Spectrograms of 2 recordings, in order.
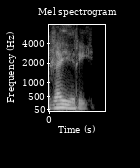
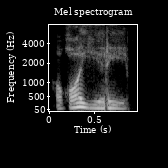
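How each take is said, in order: First: The first consonant is light and plain. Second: The first consonant is heavy and emphatic. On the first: The speaker calls it wrong. "Don't say غيري. غيري is too bad to say" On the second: The speaker calls it right. "So here I will say غيري"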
